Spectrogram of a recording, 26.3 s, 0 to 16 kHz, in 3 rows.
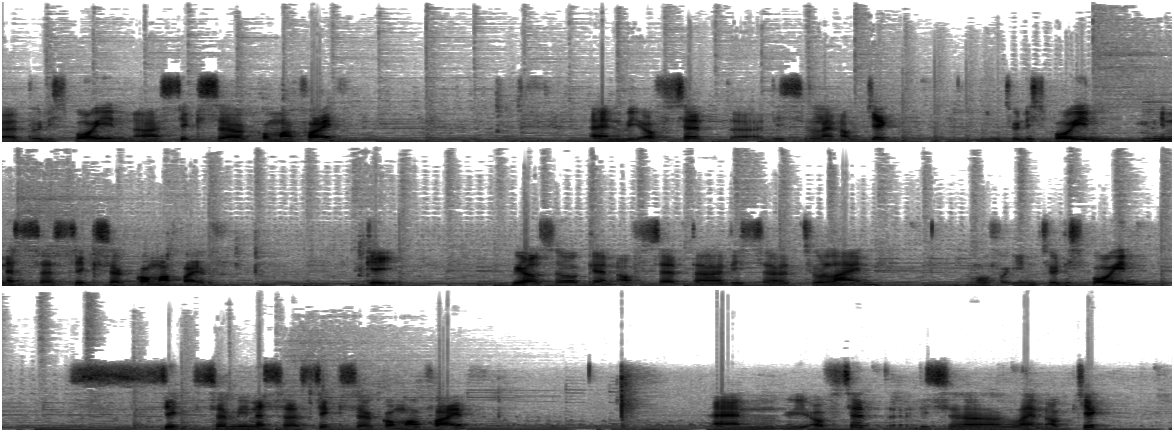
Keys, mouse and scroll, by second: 0.0 click, 1.9 6, 4.9 click, 6.7 click, 8.8 -, 11.4 Return, 13.7 click, 19.6 -, 22.1 Return, 23.9 click.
